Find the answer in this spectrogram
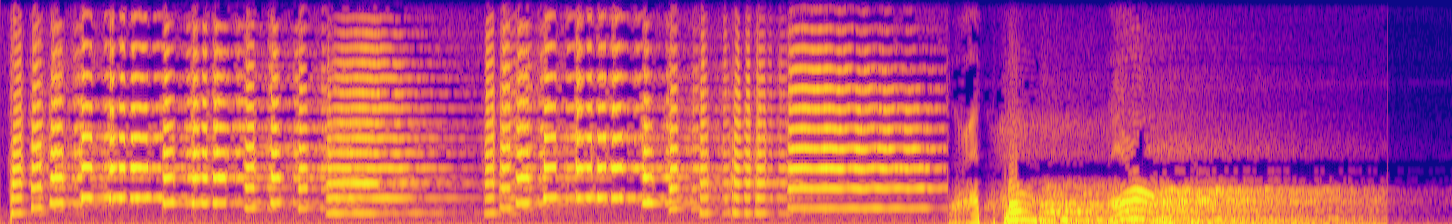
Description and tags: Horse race track opening trumpet sound and announcer saying "they're at the post, they're off"
call-to-the-post, fanfare, horse-racing, race-announcer, race-track, start, theyre-off, trumpet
